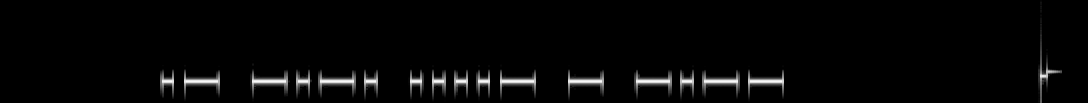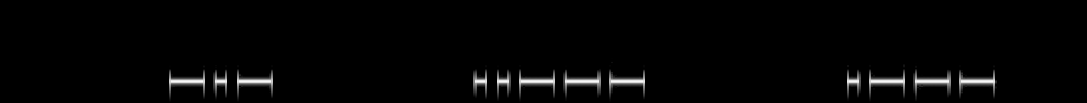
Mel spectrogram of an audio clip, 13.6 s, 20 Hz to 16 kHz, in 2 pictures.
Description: Morse code, heard as a keyed tone, about 17 wpm, spaced as for 10 wpm, 700 Hz. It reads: AC4TY K2J
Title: USA Call Signs - 5 Characters - 6x Character Spacing - 17wpm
